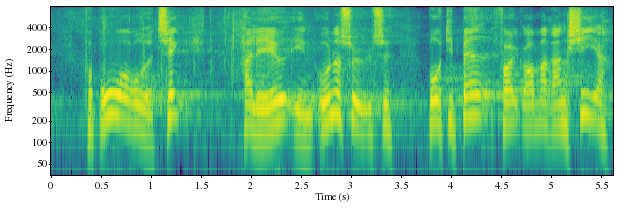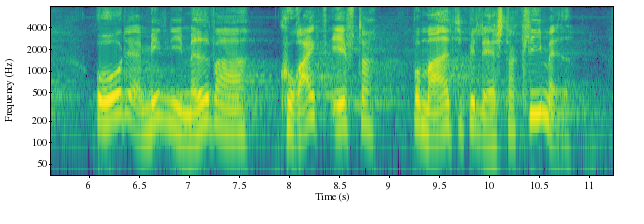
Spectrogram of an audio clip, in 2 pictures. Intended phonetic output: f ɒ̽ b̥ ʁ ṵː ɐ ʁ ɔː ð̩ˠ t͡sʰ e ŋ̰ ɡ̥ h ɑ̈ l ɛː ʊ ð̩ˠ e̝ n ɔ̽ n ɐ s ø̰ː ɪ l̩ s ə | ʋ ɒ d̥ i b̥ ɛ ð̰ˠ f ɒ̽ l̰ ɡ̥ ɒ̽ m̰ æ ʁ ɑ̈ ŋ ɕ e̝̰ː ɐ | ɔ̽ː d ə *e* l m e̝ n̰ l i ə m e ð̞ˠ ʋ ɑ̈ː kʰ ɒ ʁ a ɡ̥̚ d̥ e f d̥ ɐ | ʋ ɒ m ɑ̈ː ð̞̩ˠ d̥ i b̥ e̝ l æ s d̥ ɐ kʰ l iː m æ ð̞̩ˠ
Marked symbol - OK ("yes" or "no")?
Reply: no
